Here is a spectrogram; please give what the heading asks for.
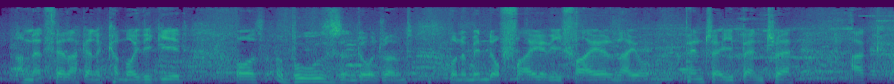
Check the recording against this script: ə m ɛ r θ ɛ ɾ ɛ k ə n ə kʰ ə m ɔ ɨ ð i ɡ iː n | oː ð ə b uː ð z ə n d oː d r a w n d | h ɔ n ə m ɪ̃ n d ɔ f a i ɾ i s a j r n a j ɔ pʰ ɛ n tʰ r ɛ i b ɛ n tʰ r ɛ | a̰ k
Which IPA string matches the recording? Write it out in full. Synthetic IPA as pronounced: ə m ɛ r θ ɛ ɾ a k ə n ə kʰ ə m ɔ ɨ ð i ɡ iː d | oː ð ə b uː ð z ə n d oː d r a w n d | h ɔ n ə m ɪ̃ n d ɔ f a j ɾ i f a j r n a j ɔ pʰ ɛ n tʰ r ɛ i b ɛ n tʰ r ɛ | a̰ k

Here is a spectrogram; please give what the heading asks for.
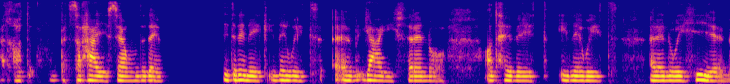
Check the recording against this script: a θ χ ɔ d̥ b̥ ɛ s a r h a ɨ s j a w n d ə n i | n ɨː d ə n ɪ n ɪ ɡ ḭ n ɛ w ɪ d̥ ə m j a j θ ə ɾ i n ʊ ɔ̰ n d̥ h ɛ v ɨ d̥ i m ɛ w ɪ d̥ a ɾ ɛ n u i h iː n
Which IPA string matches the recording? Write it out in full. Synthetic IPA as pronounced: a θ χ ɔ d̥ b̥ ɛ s a r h a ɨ s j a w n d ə d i | n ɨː d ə n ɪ n ɪ ɡ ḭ n ɛ w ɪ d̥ ə m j a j θ ə ɾ ɛ n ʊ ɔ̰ n d̥ h ɛ v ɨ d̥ i n ɛ w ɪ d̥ ə ɾ ɛ n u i h ɨː n

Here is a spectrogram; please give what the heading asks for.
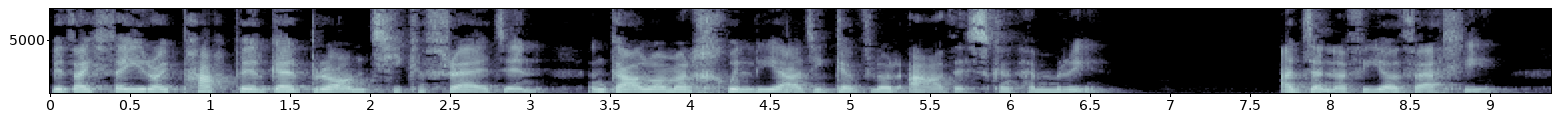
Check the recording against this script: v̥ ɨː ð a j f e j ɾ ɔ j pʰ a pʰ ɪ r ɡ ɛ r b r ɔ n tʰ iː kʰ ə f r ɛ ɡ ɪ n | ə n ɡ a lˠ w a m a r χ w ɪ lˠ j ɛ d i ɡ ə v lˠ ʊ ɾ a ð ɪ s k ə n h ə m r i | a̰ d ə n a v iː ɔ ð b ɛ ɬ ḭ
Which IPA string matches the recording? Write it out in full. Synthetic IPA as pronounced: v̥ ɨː ð a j θ e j ɾ ɔ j pʰ a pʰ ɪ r ɡ ɛ r b r ɔ n tʰ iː kʰ ə f r ɛ d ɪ n | ə n ɡ a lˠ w a m a r χ w ɪ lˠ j a d i ɡ ə v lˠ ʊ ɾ a ð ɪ s k ə n h ə m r i | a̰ d ə n a v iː ɔ ð v ɛ ɬ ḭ

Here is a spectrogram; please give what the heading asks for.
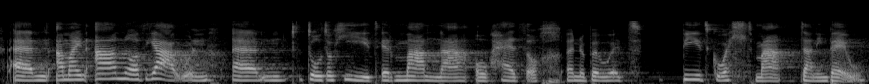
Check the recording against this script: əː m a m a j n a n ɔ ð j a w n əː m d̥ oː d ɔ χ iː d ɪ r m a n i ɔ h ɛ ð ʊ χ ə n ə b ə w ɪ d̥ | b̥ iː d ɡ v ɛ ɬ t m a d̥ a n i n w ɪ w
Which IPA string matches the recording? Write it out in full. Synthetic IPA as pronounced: əː m a m a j n a n ɔ ð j a w n əː m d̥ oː d ɔ h iː d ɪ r m a n a ɔ h ɛ ð ʊ χ ə n ə b ə w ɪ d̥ | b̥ iː d ɡ w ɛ ɬ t m a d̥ a n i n b ɪ w

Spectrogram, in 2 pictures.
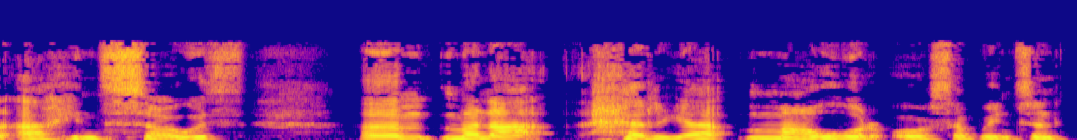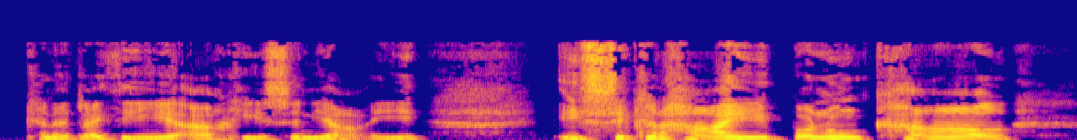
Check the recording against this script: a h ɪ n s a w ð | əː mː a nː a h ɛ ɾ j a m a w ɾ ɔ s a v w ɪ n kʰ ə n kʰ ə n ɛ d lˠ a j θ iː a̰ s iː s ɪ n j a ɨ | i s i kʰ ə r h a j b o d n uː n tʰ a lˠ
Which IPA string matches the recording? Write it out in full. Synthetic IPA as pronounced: a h ɪ n s a w ð | əː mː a n a h ɛ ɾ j a m a w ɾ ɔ s a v w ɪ n tʰ ə n kʰ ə n ɛ d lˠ a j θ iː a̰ χ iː s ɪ n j a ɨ | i s ɪ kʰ ə r h a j b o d n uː n kʰ a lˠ

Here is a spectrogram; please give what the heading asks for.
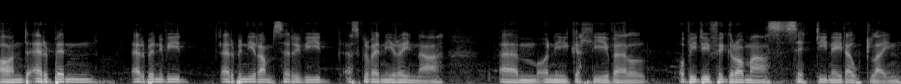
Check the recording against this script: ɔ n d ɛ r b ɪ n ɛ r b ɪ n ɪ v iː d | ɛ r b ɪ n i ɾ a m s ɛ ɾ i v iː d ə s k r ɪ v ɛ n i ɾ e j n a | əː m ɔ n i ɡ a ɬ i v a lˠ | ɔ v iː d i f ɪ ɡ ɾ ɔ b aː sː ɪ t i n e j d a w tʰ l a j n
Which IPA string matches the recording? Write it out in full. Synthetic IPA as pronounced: ɔ n d ɛ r b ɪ n ɛ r b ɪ n i v iː d | ɛ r b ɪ n i ɾ a m s ɛ ɾ i v iː d ə s k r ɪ v ɛ n i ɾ e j n a | əː m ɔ n i ɡ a ɬ i v ɛ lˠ | ɔ v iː d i f ɪ ɡ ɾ ɔ m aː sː ɪ t i n e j d a w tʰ l a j n

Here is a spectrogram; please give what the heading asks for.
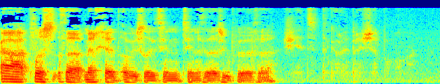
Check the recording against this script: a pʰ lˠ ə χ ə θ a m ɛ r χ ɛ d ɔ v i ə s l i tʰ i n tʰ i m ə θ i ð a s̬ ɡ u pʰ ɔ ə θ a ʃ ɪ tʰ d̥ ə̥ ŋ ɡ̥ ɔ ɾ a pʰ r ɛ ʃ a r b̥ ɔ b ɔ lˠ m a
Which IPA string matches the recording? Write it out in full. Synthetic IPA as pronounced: a pʰ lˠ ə s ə θ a m ɛ r χ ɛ d ɔ v i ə s l i tʰ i n tʰ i n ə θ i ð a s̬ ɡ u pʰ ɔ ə θ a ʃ ɪ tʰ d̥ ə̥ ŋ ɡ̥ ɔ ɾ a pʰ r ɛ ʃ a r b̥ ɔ b ɔ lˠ m a

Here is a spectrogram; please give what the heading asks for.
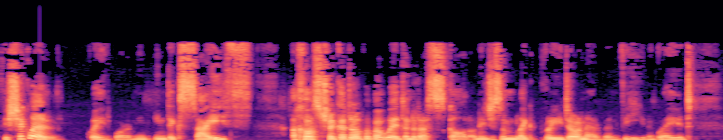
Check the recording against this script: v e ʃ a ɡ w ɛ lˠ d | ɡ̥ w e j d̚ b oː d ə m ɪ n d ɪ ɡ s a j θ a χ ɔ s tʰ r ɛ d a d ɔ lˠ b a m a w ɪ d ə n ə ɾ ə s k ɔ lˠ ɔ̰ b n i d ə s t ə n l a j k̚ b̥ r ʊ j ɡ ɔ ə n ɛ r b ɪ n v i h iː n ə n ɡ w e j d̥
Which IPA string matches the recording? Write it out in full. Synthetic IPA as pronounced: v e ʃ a ɡ w ɛ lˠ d | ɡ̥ w e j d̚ b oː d ə n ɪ n d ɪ ɡ s a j θ a χ ɔ s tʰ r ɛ ɡ a d ɔ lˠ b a m a w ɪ d ə n ə ɾ ə s k ɔ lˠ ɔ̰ n i d͡ʒ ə s t ə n l a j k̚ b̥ r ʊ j d ɔ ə n ɛ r b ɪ n v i h iː n ə n ɡ w e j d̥

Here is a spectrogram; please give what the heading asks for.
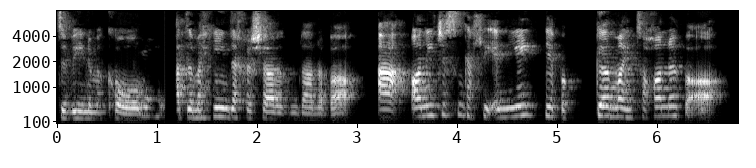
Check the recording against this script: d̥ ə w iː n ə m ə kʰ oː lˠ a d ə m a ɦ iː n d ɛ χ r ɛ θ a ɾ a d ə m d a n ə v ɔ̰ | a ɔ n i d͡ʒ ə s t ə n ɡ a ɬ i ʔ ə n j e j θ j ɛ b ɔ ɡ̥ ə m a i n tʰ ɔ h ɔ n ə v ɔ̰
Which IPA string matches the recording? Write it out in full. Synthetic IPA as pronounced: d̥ ə v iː n ə m ə kʰ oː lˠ a d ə m a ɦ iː n d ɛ χ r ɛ ʃ a ɾ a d ə m d a n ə v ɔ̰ | a ɔ n i d͡ʒ ə s t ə n ɡ a ɬ i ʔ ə n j e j θ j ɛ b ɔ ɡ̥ ə m a j n tʰ ɔ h ɔ n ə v ɔ̰

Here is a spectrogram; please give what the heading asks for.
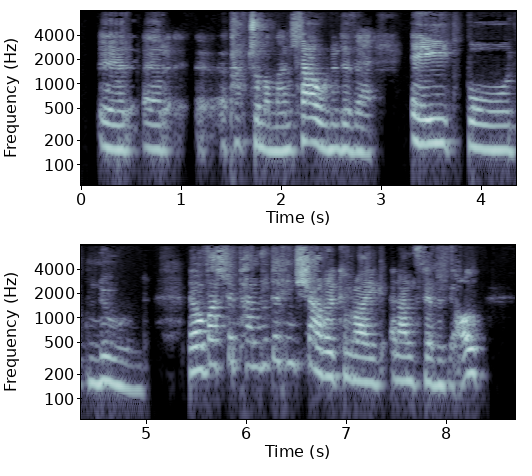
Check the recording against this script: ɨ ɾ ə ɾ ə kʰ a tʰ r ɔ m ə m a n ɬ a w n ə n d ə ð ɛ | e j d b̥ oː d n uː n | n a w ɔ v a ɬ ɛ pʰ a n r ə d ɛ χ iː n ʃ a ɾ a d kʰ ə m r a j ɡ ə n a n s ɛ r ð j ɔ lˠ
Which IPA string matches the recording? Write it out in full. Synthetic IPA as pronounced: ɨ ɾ ə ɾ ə pʰ a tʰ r ɔ m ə m a n ɬ a w n ə n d ə ð ɛ | e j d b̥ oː d n uː n | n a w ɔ v a ɬ ɛ pʰ a n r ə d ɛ χ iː n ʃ a ɾ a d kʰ ə m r a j ɡ ə n a n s ɛ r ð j ɔ lˠ

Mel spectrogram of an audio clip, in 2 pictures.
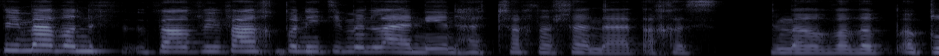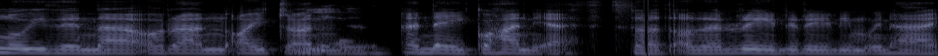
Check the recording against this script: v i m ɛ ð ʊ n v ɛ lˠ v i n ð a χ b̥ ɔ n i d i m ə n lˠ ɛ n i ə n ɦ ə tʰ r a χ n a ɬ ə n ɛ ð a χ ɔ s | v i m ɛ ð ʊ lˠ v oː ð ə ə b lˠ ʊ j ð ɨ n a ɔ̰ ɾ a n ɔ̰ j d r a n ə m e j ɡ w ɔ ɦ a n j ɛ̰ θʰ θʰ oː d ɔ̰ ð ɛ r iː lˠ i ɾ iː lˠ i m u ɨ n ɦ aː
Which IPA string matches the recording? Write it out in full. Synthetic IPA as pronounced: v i m ɛ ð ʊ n v ɛ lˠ v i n v a χ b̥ ɔ n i d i m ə n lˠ ɛ n i ə n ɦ ə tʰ r a χ n a ɬ ə n ɛ ð a χ ɔ s | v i m ɛ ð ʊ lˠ v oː ð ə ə b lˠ ʊ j ð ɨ n a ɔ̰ ɾ a n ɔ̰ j d r a n ə n e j ɡ w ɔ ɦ a n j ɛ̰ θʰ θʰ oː d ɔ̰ ð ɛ r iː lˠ i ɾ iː lˠ i m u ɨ n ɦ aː

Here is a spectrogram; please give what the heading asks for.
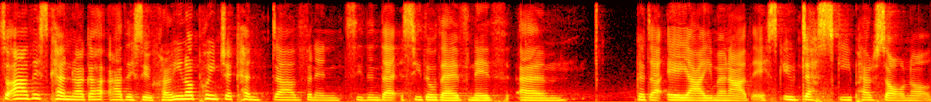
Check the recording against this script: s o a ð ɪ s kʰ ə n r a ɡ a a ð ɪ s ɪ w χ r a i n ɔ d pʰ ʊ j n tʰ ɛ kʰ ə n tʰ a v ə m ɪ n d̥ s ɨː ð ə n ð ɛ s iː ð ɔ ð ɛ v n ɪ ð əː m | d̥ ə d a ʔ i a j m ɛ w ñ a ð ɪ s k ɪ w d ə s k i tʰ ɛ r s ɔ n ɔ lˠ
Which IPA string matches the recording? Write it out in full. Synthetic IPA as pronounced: s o a ð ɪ s kʰ ə n r a ɡ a a ð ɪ s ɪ w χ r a i n ɔ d pʰ ʊ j n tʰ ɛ kʰ ə n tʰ a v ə n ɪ n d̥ s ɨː ð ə n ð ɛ s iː ð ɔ ð ɛ v n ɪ ð əː m | ɡ̥ ə d a ʔ e a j m ɛ w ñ a ð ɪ s k ɪ w d ə s k i pʰ ɛ r s ɔ n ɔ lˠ

